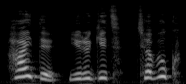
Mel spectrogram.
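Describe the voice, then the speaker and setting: A woman's voice: high voice, animated, a little slow, pitched above the performer's own voice. A woman voicing a frightened group of meadow animals in a storybook fable. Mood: scolding. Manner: scolding, anxious.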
